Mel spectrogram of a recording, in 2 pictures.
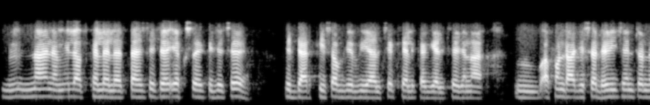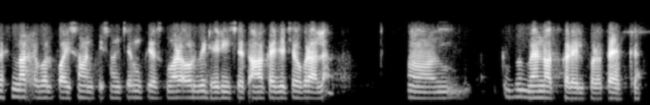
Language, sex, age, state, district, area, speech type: Maithili, male, 30-45, Bihar, Purnia, rural, conversation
